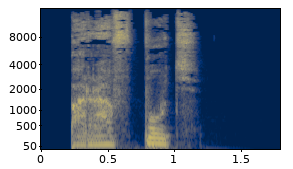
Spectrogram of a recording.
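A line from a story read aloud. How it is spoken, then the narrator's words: Whispered. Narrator (Russian): прошептал охотник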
